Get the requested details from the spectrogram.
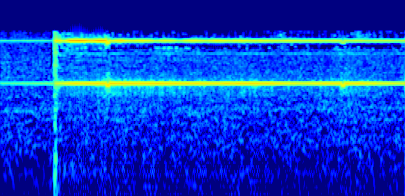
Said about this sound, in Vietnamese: Nghe tiếng khánh, nhóm người lên, hai đầu gối lên trước, bàn tay trái dược lại để ngay tim.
